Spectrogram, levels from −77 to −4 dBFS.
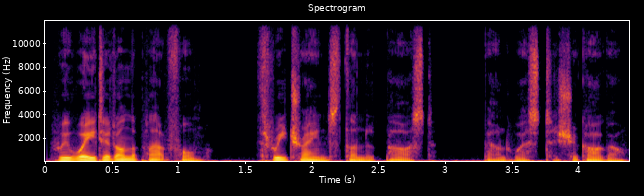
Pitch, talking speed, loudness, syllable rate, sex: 90 Hz, 190 wpm, -19 LUFS, 5.5 syllables/s, male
